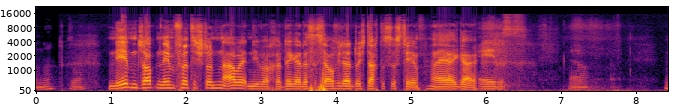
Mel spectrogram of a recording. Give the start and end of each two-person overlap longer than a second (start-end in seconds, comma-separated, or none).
none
